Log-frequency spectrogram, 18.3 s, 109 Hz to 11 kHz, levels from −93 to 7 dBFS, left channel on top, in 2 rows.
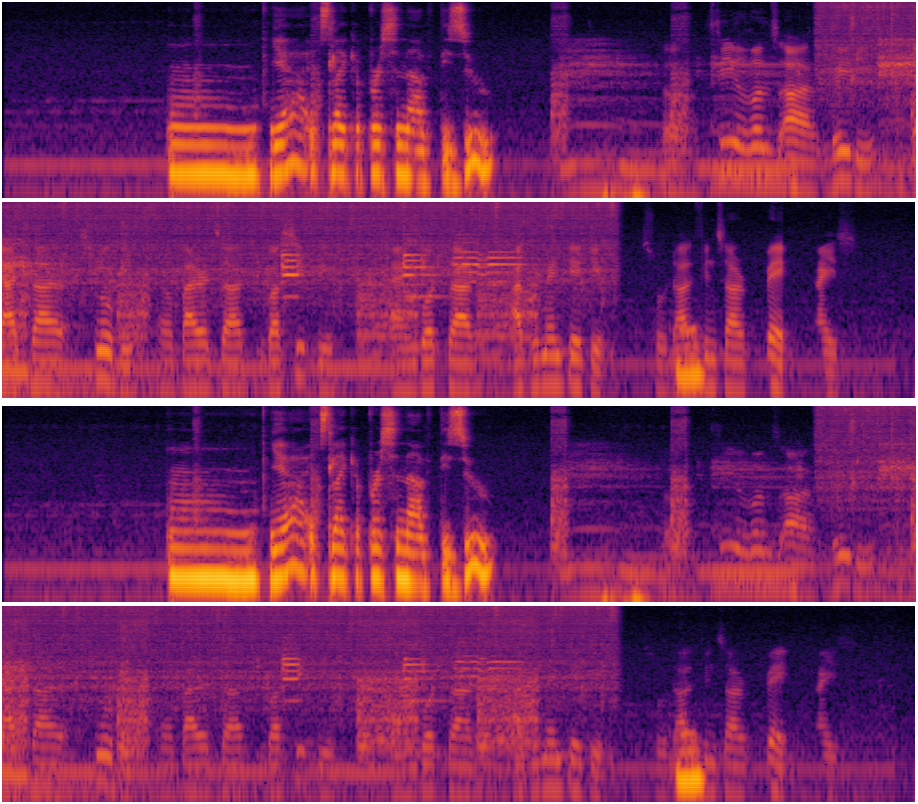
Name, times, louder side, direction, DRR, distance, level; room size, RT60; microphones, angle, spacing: voice 1, 0.0-4.9 6.3-6.4 15.8-16.1, right 3 dB, 35° right, 0.8 m, -20 dB
sound 1, 1.9-2.0 3.1-3.2 5.5-5.7 6.7-6.8 9.1-9.4 10.3-10.6 12.7-13.3 13.9-14.5, right 3 dB, 90° right, 1.0 m, -36 dB
sound 2, 5.6-8.0 8.4-14.5, left 4 dB, 35° left, 0.7 m, -37 dB
voice 2, 6.6-8.8 9.1-12.5 13.0-13.9 14.2-15.2 15.7-16.9 17.3-17.6, left 7 dB, 70° left, 0.4 m, -34 dB
sound 3, 8.1-15.3, equal, 5° right, 2.0 m, -39 dB
3.9 x 2.2 x 2.9 m
head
